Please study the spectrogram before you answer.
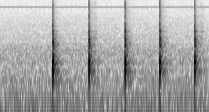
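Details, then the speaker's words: Burnt-smelling, bulging LiPo battery pack from a Polaroid DVD player, described as near thermal runaway. Five sharp springy pops about a quarter second apart as the pack is pressed. The lithium cell is swollen from over-discharge. "this battery here was not far from exploding I mean you can you can just tell by how Bowls out it is"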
